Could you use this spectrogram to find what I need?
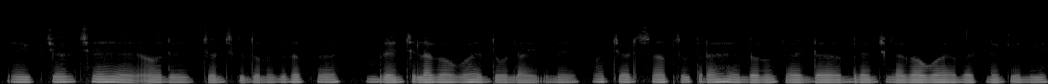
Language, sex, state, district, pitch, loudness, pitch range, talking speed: Hindi, male, Bihar, Madhepura, 110 Hz, -39 LUFS, 105-115 Hz, 165 wpm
